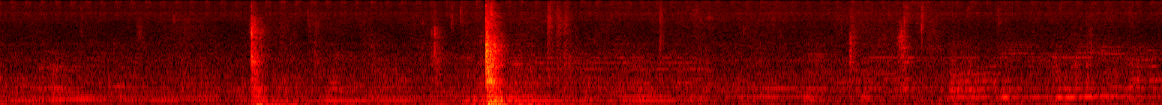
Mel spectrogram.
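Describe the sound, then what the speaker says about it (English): A door being shut indoors in a meeting or presentation room gives one sharp, loud thud with a brief rattle, and a softer knock comes just before it against a low background hum. "I'm just going to shut this door."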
